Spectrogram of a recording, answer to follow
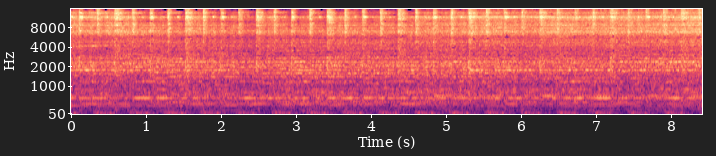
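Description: Electronic dance music from a DJ set, played loud over a club sound system: a steady kick-drum beat pulses under sustained synth notes.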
